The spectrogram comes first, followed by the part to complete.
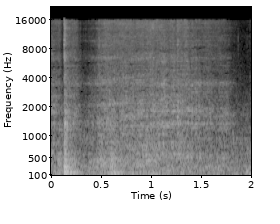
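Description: Wooden display-case boards handled and turned over by hand: a light knock of wood near the start, then a steady rubbing as the boards shift.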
